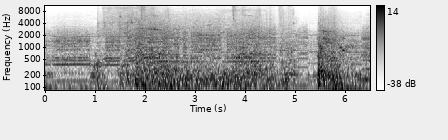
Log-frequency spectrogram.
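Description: A nitro boost whooshes loudly.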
